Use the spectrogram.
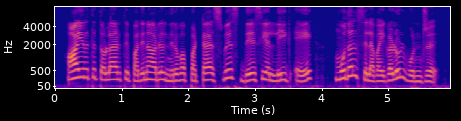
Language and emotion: Tamil, neutral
